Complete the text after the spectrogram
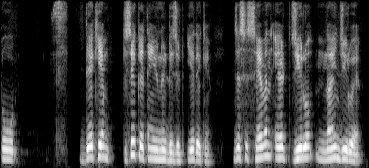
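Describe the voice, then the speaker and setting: A man's voice: high-pitched, measured pace, warm tone. A man teaching an exam-prep math lesson, explaining step by step and checking in often.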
